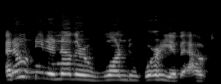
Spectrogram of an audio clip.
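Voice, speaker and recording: Troubled young unicorn mare, played by a woman, storybook character, guarded, curt and pleading, with animated pitch. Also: a little fast, lightly acted, poor audio. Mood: guarded, upset.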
